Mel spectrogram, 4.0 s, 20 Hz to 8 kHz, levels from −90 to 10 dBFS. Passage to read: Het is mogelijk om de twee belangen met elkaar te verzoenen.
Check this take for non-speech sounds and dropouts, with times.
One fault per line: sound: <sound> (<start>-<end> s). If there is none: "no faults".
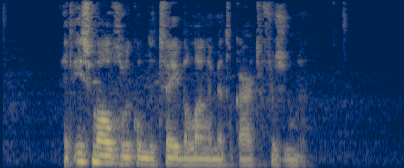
no faults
